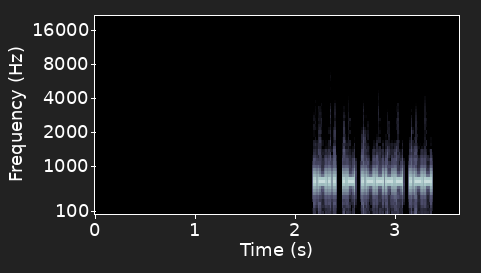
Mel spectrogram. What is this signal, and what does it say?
Morse code, heard as a keyed tone, about 47 wpm, 700 Hz. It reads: LA1W
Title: DXCC-100 Call Signs - 4 Characters - Repeated 3x - 50wpm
